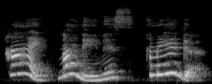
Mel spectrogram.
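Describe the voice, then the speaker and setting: A woman's voice: very high voice, huge pitch swings, a little slow, pushed and bright, pitched above the performer's own voice, exaggerated voice. Woman voicing a shy, earnest young girl. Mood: forced cheer. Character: shy young Korean girl, new at school.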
